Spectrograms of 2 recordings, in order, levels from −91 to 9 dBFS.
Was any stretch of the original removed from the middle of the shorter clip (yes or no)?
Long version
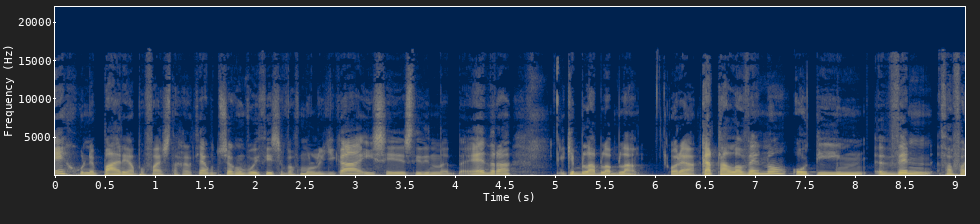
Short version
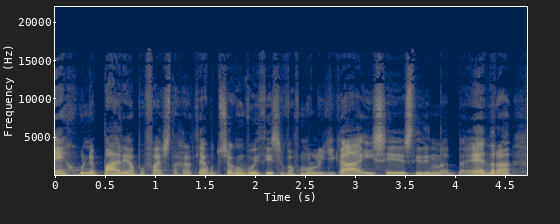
no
